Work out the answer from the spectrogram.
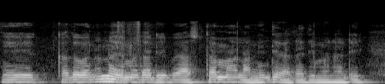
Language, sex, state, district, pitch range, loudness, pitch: Chakma, male, Tripura, Dhalai, 100-110 Hz, -18 LUFS, 105 Hz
